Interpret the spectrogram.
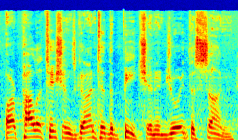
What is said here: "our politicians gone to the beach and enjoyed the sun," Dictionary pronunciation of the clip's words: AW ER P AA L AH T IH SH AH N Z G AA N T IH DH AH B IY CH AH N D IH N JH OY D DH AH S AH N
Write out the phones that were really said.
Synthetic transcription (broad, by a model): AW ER P AA L AH T IH SH AH N Z G AA N T IH DH AH B IY CH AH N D IH N JH OY D DH AH S AH N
